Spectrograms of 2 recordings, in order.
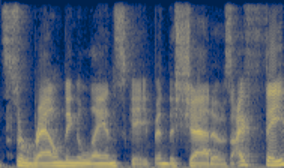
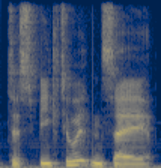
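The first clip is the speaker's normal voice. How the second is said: ordinary delivery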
